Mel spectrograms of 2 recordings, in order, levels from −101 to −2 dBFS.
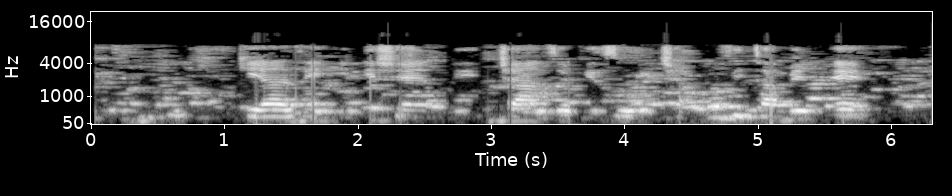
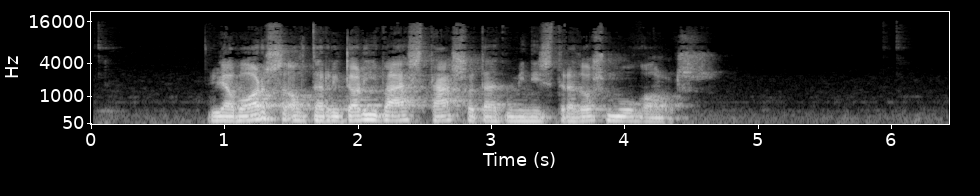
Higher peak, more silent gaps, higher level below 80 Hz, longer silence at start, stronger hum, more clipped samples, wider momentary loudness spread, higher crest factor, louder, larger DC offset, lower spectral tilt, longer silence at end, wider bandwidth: about the same, 0 dBFS vs -2 dBFS; neither; about the same, -52 dBFS vs -50 dBFS; second, 0.05 s vs 0.9 s; neither; neither; first, 15 LU vs 9 LU; about the same, 16 dB vs 18 dB; first, -13 LUFS vs -19 LUFS; neither; second, -1.5 dB/octave vs -6.5 dB/octave; second, 0 s vs 1.85 s; second, 7.8 kHz vs 15 kHz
